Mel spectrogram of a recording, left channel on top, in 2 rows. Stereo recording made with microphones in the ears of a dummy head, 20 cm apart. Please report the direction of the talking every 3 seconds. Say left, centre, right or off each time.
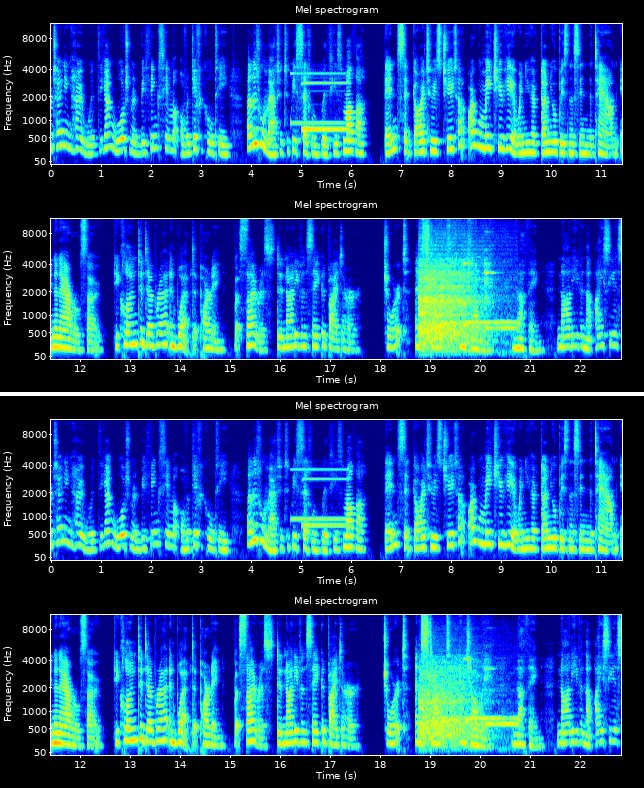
left, left, left, centre, right, right, right, right.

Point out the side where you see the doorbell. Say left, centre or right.
left.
